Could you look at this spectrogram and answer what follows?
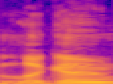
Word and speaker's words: Lagun: get one of those I think they pronounce it lagoon tables but man those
